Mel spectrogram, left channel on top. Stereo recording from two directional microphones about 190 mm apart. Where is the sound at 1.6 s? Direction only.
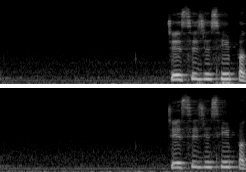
30° left (ahead or behind).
